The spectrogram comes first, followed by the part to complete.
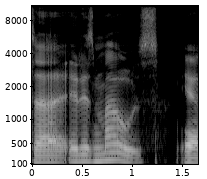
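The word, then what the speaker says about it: Mohs: it's uh it is Mo's yeah it's spelled m o HS but it is the mo scale it's not the family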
